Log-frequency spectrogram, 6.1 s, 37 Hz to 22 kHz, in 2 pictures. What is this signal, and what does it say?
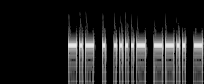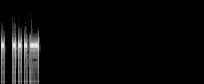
Morse code, heard as a keyed tone, about 28 wpm, 700 Hz. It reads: KE4ZNV
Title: USA Call Signs - 6 Characters - Repeated 3x - 28wpm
